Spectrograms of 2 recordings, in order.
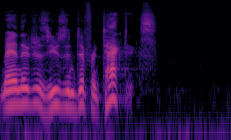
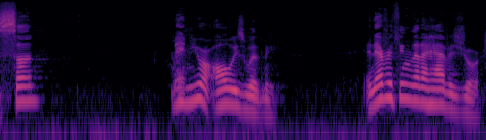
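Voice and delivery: gentle father; 2 semitones lower, 8 dB quieter, faster than usual. Retold or imitated. Father answers resentful son gently.

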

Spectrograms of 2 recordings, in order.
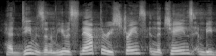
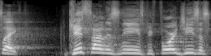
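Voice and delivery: normal talking voice

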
